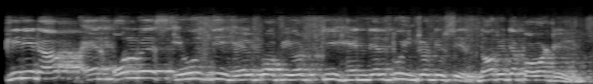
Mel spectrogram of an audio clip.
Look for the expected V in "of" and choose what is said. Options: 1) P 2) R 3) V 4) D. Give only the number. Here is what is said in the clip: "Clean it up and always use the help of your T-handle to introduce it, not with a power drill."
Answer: 1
